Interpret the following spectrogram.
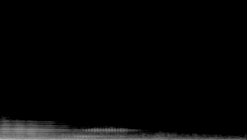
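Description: Tail of a logo-sting sound effect: a deep boom fading away over about two seconds, with a brief high shimmer at the start and a short pitched blip about a second in.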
